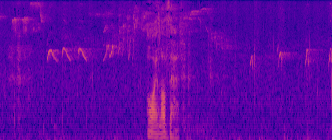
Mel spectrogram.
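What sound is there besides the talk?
birds singing outdoors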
